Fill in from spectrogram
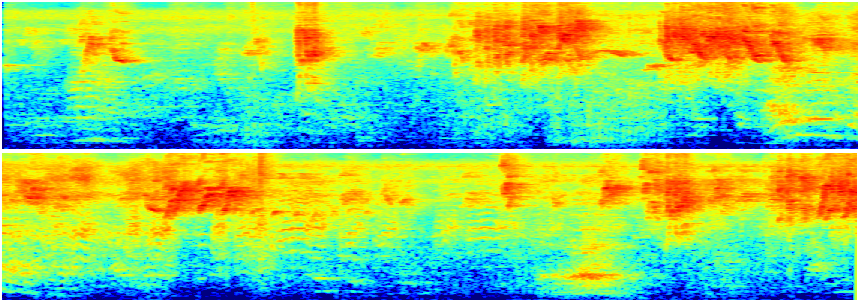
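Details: Sparrows chirping at a house, many short bright chirps overlapping in a busy chorus, loudest in the middle, with faint lower voices and a soft murmur beneath.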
